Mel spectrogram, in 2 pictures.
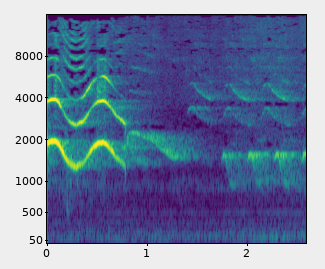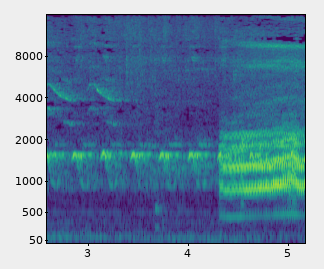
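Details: Masked laughingthrush lure song. A loud wavering whistle gives way to a string of evenly repeated notes, then a noisy, buzzing burst at the end.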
